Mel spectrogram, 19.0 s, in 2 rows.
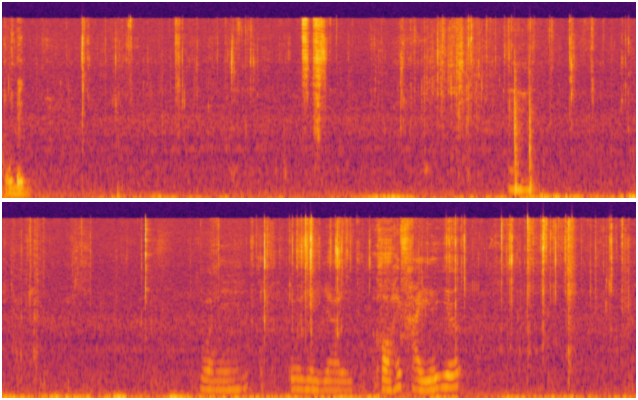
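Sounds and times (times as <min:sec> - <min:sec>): chewing and biting: 0:00.5 - 0:07.6, 0:08.5 - 0:11.0, 0:13.2 - 0:15.1, 0:16.2 - 0:19.0
wet squishy mouth sounds: 0:00.8 - 0:05.0
small crunches and clicks: 0:00.8 - 0:07.7, 0:12.6 - 0:15.2, 0:16.0 - 0:19.0.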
